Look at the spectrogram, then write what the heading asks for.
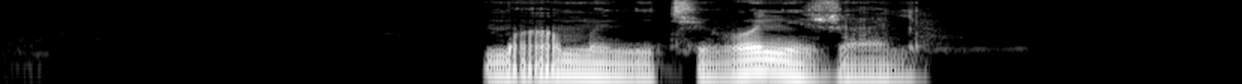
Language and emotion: Russian, sad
